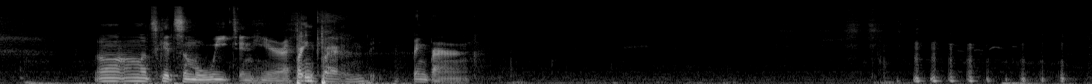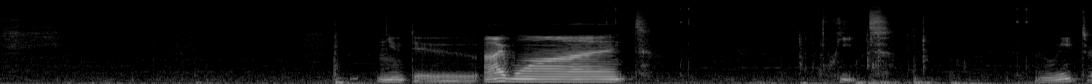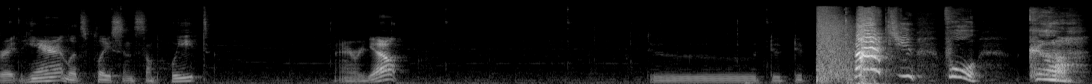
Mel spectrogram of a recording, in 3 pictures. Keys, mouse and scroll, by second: 2.3 click, 6.5-7.5 scroll down 15, 17.0 click, 17.8-21.2 drag, 22.1 click, 23.0-24.5 drag, 26.3-28.6 drag, 29.5 shift+click.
